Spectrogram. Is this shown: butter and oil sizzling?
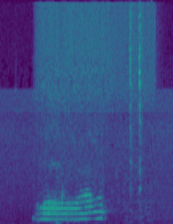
no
